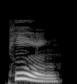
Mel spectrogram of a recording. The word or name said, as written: peeing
